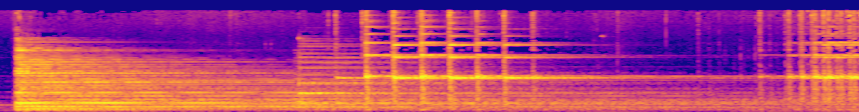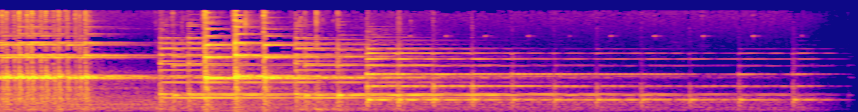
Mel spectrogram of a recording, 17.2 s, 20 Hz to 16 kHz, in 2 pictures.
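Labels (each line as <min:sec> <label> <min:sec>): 0:00.2 A detuned, spooky solo piano plays. 0:17.2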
